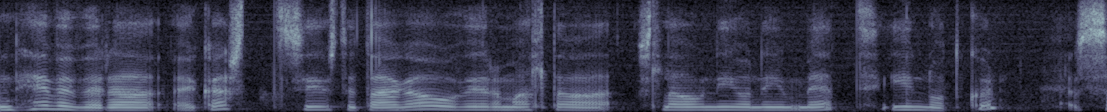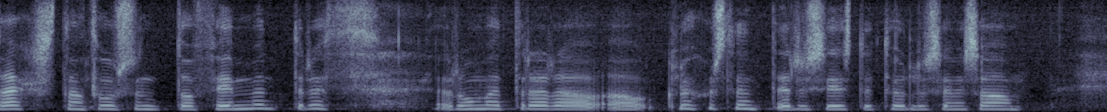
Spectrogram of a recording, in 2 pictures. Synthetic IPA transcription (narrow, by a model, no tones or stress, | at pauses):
nɦɛvʏɾvɛːɾaðkar̥t̪sɪːðʏst̪ʏt̪aːɣaɔɣvɛðɛɾʏmal̥t̪ava̰stlaːwniɔnimɛːt̪inɔt̪kʰʏn | sɛkst̪awnθuːsʏnt̪ɔfɪmhʏnt̪ɾʏðruːmɛt̪ɾaɾawa̰wkʰlʏhkʏst̪ʏn̥t̪ɛɾʏsɪːðʏst̪ʏt̪ʰœlʏsɛmvɪsaːwʏm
